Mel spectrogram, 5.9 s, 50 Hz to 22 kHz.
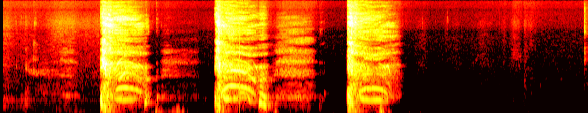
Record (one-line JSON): {"three_cough_length": "5.9 s", "three_cough_amplitude": 32768, "three_cough_signal_mean_std_ratio": 0.32, "survey_phase": "beta (2021-08-13 to 2022-03-07)", "age": "65+", "gender": "Female", "wearing_mask": "No", "symptom_none": true, "smoker_status": "Prefer not to say", "respiratory_condition_asthma": false, "respiratory_condition_other": false, "recruitment_source": "REACT", "submission_delay": "1 day", "covid_test_result": "Negative", "covid_test_method": "RT-qPCR"}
